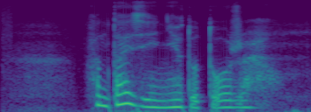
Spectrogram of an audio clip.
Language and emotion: Russian, sad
